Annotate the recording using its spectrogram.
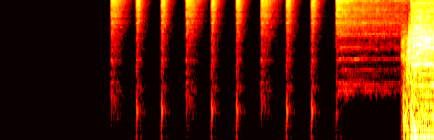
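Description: Hi-hat count-in at the start of a song. After about a second of silence, nine short hits come about four a second, then a longer open hit rings on near the end.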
